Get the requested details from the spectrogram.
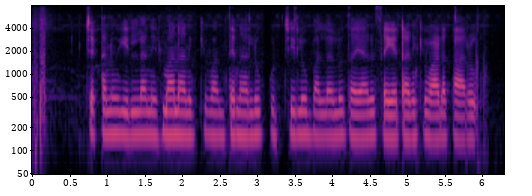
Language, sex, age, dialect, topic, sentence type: Telugu, male, 25-30, Southern, agriculture, statement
